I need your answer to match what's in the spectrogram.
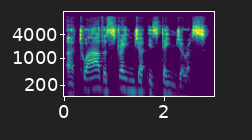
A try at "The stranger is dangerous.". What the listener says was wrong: Perfect.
